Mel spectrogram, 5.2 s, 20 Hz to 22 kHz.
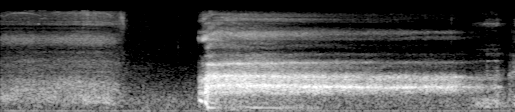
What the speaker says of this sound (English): take 7 to 8 seconds of breathing. Try it now. Breathe in.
